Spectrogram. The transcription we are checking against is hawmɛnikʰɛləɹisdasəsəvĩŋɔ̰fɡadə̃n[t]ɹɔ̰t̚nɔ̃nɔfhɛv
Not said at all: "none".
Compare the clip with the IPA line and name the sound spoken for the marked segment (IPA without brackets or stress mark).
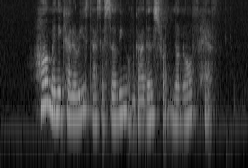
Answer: s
